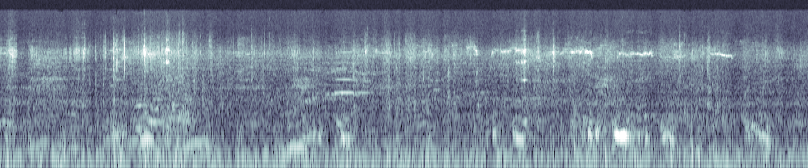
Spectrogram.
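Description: Domestic pigeon cooing faintly, a series of short, low coos.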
